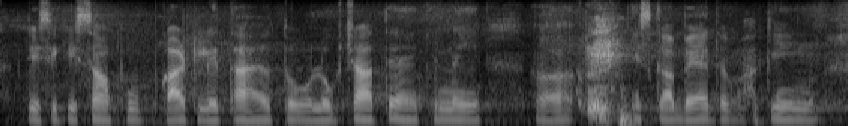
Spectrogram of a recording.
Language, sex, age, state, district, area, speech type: Hindi, male, 45-60, Bihar, Begusarai, urban, spontaneous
